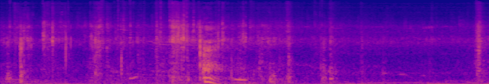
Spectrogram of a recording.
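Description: Dry leaf litter crackling and rustling in irregular sharp snaps, thickest in the first half, as goats move over it. About two and a half seconds in there is one short call that falls steeply in pitch.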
